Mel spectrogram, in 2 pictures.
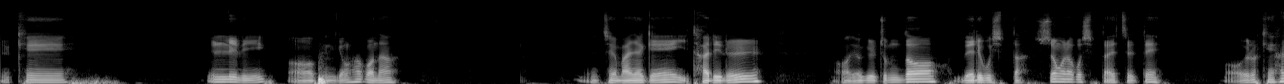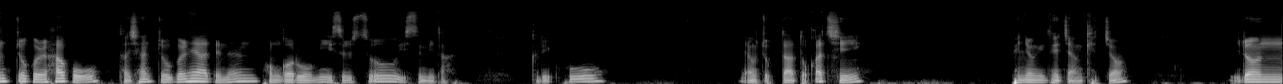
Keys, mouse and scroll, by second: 0.5 click, 1.0 g, 3.4-3.9 middle drag, 4.2 click, 4.6 middle click, 5.3 shift+middle click, 5.9 middle click, 6.9 click, 7.7 middle click, 8.5 shift+middle click, 9.5 g, 12.6 Tab, 12.8 click, 13.1 Tab, 13.7 middle click, 14.8 click, 15.2 g, 17.8 g, 19.2 middle click, 20.3 middle click, 20.7 g, 22.6 click, 23.1 middle click, 23.7 ctrl+z, 24.0 ctrl+z, 24.4 ctrl+z, 24.7-25.3 middle drag, 25.3 scroll down 1.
